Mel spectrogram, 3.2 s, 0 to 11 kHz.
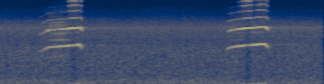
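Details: Bald eagle at its nest about 145 feet up in a Jeffrey pine at Big Bear Lake, California, on 1 April 2023, morning: two high, thin, chittering calls with quick stuttering notes, about two seconds apart, over a steady background hiss.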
